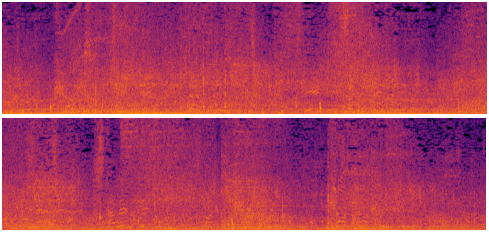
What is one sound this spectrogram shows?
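Punches, kicks and blade slashes land with sharp hits and whooshes in a fighting game.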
